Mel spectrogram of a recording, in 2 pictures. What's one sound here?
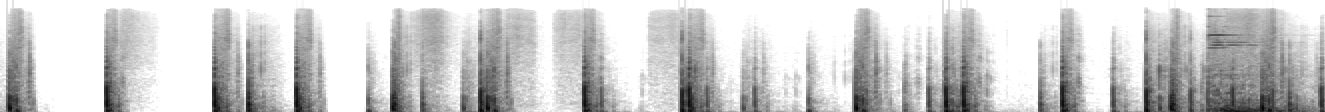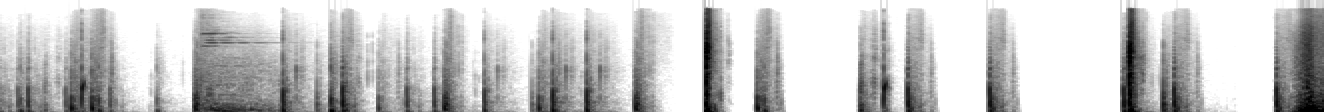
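Game footsteps patter in quick succession.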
